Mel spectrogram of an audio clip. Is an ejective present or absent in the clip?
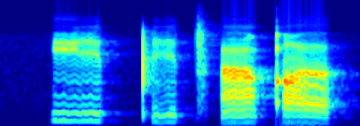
present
